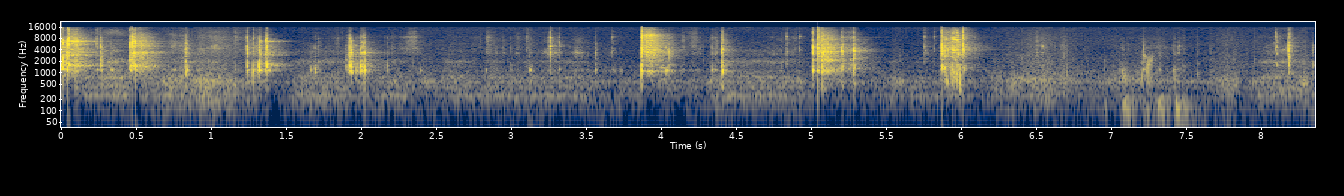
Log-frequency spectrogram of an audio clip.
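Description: Walther PDP pistol being field-stripped by hand: a dozen or so sharp metallic clicks and clacks of the slide and takedown parts at irregular intervals, the loudest near the start and around four and five seconds in, as the slide comes off the frame.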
